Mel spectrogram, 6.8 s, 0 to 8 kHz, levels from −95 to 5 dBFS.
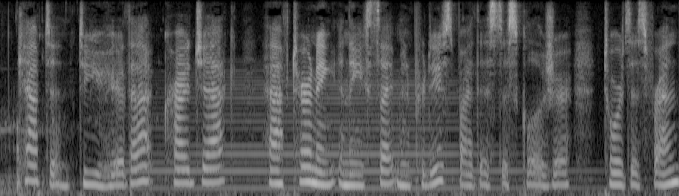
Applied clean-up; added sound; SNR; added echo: none; Fill (with liquid) + Wind instrument, woodwind instrument; 18 dB; none.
